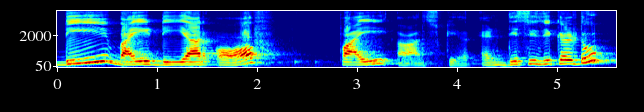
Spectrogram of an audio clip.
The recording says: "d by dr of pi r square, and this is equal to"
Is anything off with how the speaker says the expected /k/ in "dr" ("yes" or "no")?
yes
